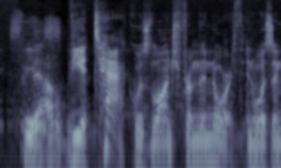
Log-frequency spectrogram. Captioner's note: through translator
